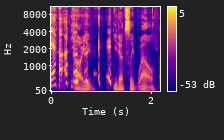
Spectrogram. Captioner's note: laughing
